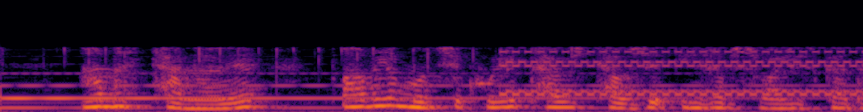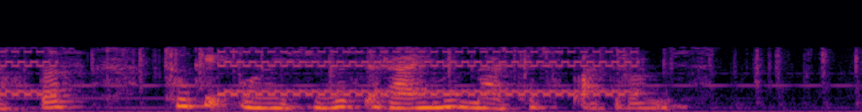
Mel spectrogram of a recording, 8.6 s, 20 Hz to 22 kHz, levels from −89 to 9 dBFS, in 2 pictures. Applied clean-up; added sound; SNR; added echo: none; Musical instrument + Telephone / Typing; 8 dB; none.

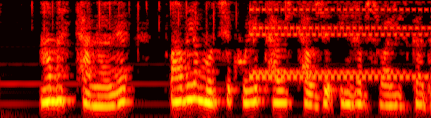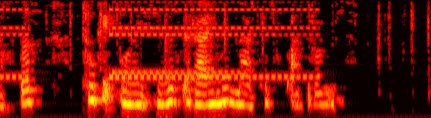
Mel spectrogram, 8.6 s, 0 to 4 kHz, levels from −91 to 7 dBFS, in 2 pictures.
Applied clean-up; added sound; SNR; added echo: classical method spectral subtraction.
